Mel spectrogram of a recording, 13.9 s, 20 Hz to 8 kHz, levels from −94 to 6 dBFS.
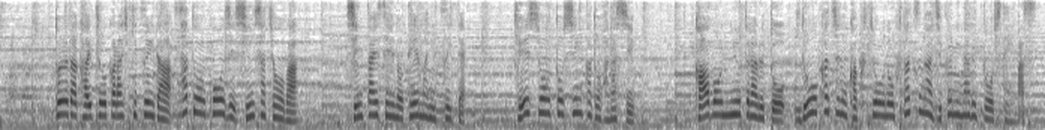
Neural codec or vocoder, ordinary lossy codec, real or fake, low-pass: codec, 16 kHz, 8 kbps, FreqCodec, larger model; none; fake; none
